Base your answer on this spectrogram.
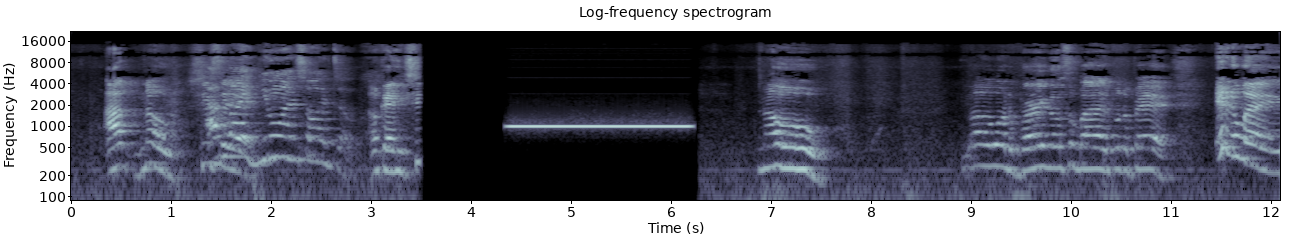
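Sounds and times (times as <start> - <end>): censor beep tone: 4.4 - 6.3.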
